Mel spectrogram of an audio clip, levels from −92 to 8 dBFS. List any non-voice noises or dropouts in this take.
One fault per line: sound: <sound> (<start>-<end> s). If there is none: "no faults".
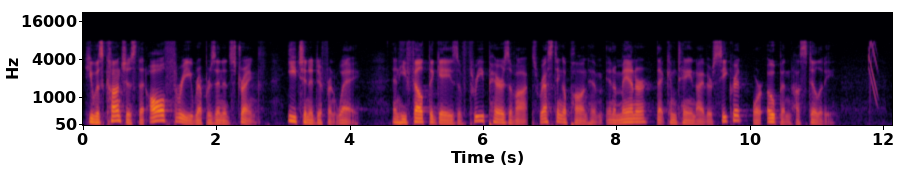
sound: dropout (6.7-6.7 s)
sound: chirp (11.8-11.9 s)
